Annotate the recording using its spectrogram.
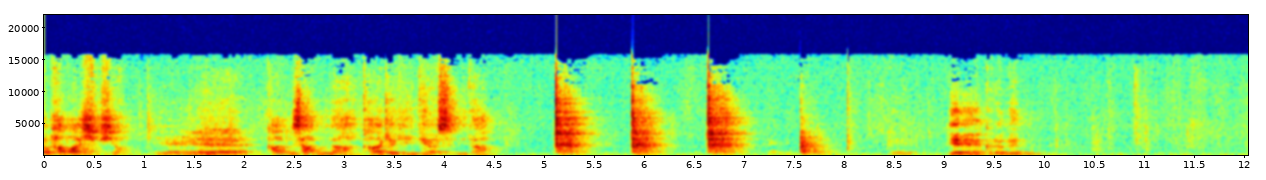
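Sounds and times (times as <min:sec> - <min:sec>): wooden gavel knocks: 0:05.1 - 0:07.9.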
